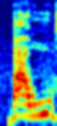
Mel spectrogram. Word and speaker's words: baú: Baú, separa o A do U, tem um hiato, e aí esse hiato é acentuado no U, porque ele tá sozinho.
